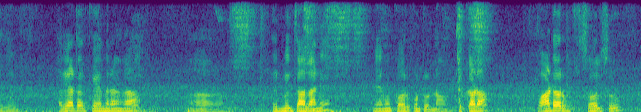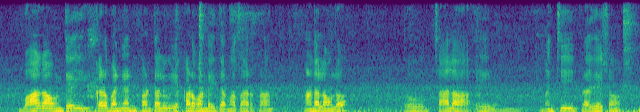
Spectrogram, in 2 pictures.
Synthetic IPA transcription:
ɐd̪i | pɐɾjaːʈɐkɐkeːnd̪ɾɐŋɡaː | niɾmiɲt͡ʃaːlɐni | me̞ːmuko̞ːɾukuɳʈunːaːmikːɐɽɐ | ʋaːʈɐɾ | so̞ːlsu | baːɡaːuɳʈe̞ːikːɐɽɐbʱɐnjaːnːipɐɳʈɐluɛkːɐɽɐʋɐɳɖɐjid̪ʱɐɾmɐsaːɾpɾaːn | ɐɳɖɐlɐmlo̞ː | t͡ʃaːlaː | mɐɲt͡ʃipɾɐd̪ɛːʃɐm

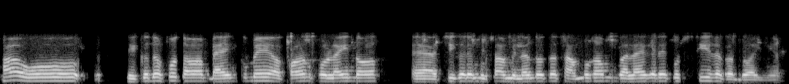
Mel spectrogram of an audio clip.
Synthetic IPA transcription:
ɦaːʊɦo | ɦɪkd̪ɐfot̪ɐʋ̤ãbɛ̃ːŋkmẽɐkãːɳʈkʰoːlaːĩːn̆d̪o | ɛ̃ːɐt͡ɕʰikɐɾemʊsamɪlə̃nd̪ot̪ɐsaːm̤ũksʰãːm̤ũɡɐl̤aːekɐɾekʊd͡ʑʱʊt̪ʰisɐkʰə̃nd̪oaːĩjãː

